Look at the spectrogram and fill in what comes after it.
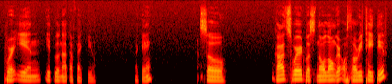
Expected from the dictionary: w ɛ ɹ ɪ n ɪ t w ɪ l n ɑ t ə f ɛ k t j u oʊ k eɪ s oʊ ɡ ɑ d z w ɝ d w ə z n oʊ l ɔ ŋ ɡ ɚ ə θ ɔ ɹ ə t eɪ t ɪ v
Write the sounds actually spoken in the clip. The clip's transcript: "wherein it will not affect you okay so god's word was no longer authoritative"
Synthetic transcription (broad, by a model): w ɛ ɹ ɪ n ɪ t w ɪ l n ɑ t ə f ɛ k t j u oʊ k eɪ s oʊ ɡ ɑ d s w ɝ d w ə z n oʊ l ɔ ŋ ɡ ɚ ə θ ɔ ɹ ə t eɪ t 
